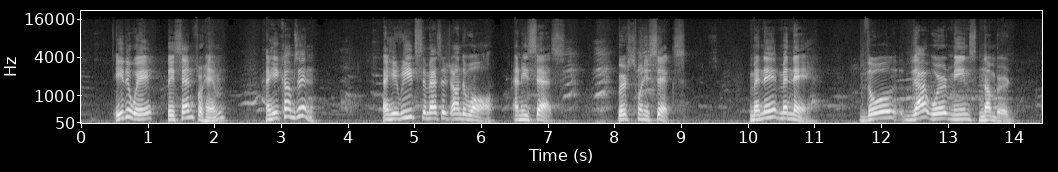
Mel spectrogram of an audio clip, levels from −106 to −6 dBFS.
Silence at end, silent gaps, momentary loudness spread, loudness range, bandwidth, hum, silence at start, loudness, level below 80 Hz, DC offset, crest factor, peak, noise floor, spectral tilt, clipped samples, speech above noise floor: 0.4 s; none; 13 LU; 4 LU; 14.5 kHz; none; 0.5 s; -20 LUFS; -52 dBFS; under 0.1%; 18 dB; -4 dBFS; -54 dBFS; -7 dB/octave; under 0.1%; 34 dB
